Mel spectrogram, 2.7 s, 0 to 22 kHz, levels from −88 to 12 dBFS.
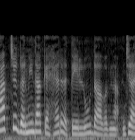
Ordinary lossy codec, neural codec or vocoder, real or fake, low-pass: none; codec, 16 kHz, 2 kbps, FunCodec, trained on Chinese and English, 25 frames a second; fake; none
